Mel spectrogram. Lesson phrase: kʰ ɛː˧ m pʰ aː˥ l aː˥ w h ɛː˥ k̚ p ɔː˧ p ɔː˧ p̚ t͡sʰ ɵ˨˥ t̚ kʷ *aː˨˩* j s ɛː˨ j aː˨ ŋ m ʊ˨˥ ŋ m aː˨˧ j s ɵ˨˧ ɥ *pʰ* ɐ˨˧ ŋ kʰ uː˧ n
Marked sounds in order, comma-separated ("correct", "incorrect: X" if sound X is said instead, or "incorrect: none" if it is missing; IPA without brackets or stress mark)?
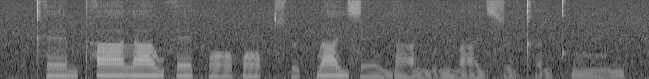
incorrect: aː˥, incorrect: kʰ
